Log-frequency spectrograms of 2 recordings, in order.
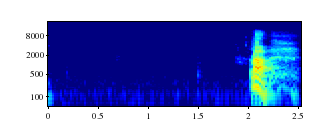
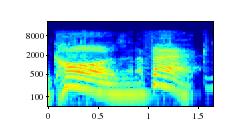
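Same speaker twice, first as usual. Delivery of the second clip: slow sneer; 6 dB louder, much slower than usual. Acted. Sneering at her show.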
